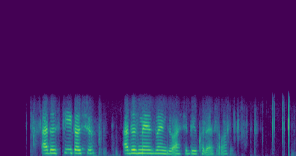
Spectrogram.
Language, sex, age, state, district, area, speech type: Kashmiri, female, 30-45, Jammu and Kashmir, Ganderbal, rural, conversation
